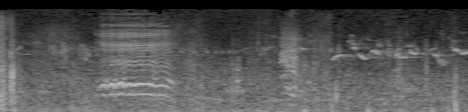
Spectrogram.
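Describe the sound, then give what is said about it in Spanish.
A sheep and two lambs: one wavering bleat near the start, followed by fainter higher calls and soft rustling. “En cambio, hay una oveja y dos corderitos.”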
